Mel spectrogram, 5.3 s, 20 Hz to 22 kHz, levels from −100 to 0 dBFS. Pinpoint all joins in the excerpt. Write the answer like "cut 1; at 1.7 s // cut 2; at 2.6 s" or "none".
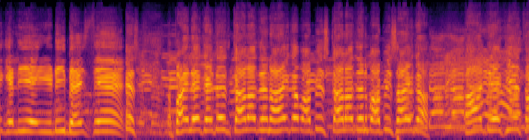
cut 1; at 1.2 s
